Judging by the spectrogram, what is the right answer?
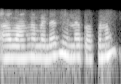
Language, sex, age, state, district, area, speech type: Tamil, female, 18-30, Tamil Nadu, Madurai, urban, conversation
